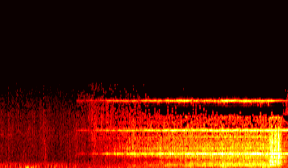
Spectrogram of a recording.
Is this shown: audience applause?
no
